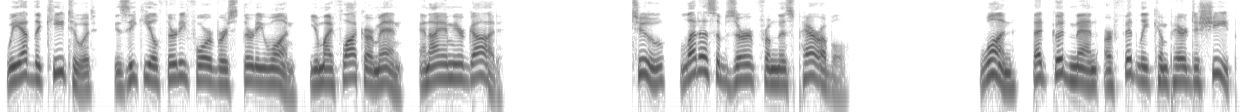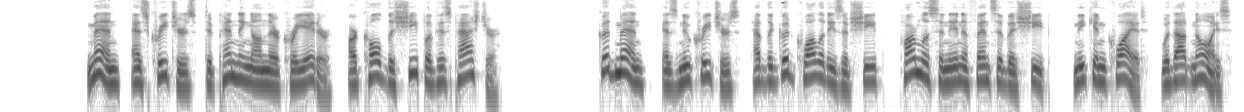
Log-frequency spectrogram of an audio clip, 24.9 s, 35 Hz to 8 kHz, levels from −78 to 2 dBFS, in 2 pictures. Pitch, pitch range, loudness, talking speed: 155 Hz, 135-185 Hz, -31 LUFS, 170 wpm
